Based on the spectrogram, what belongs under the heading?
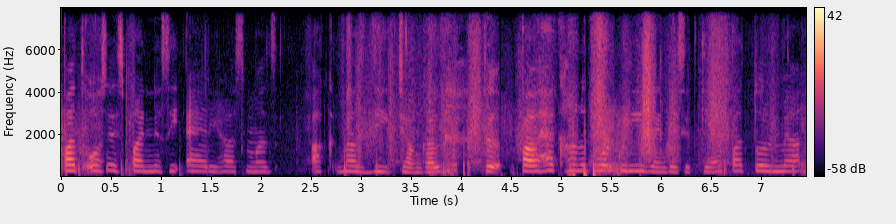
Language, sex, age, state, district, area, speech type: Kashmiri, female, 18-30, Jammu and Kashmir, Kulgam, rural, spontaneous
